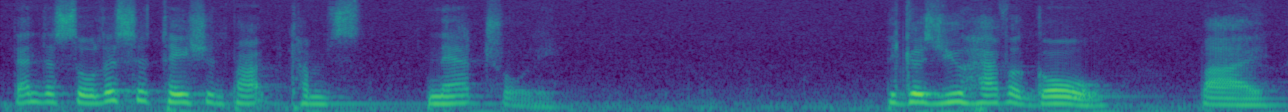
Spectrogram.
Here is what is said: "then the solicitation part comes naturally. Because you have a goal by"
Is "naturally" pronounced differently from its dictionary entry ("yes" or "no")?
no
